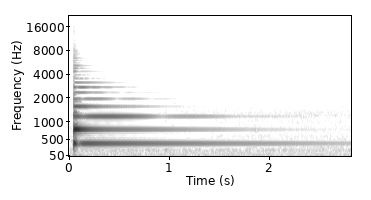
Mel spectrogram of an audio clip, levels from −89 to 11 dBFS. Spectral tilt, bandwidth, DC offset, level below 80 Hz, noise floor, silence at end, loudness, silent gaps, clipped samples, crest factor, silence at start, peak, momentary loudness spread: -4.5 dB/octave; 6.8 kHz; under 0.1%; -70 dBFS; -63 dBFS; 1.7 s; -26 LUFS; none; under 0.1%; 24 dB; 0.05 s; -4 dBFS; 25 LU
